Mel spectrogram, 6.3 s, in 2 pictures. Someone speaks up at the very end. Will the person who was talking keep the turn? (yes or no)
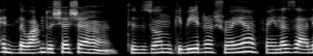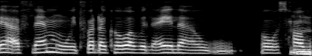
no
